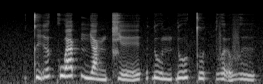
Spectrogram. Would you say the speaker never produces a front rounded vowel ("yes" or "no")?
yes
